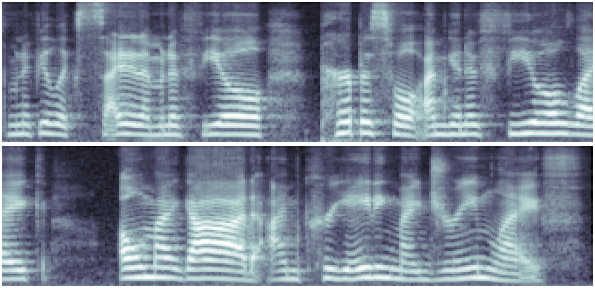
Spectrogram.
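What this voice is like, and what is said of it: Energetic, excited voice. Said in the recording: “you can feel the energy in my voice has completely changed”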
